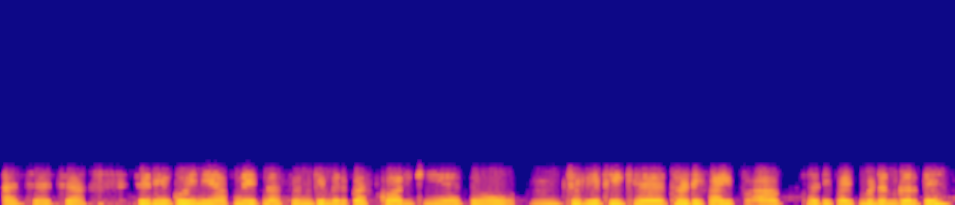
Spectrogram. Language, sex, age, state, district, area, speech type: Hindi, female, 30-45, Uttar Pradesh, Sitapur, rural, conversation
